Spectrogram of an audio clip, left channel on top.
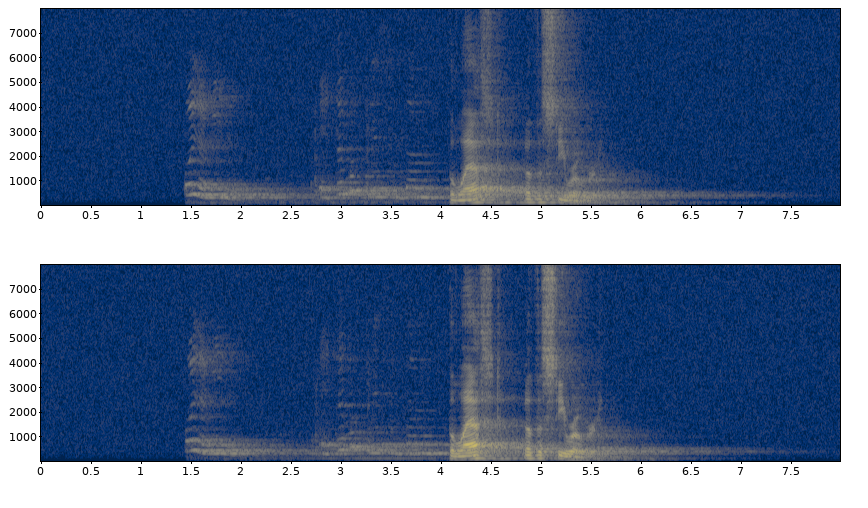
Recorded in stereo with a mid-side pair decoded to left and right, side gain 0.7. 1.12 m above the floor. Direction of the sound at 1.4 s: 55° left.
